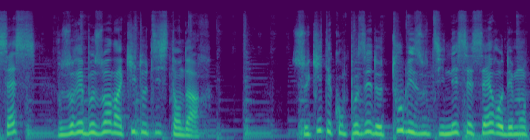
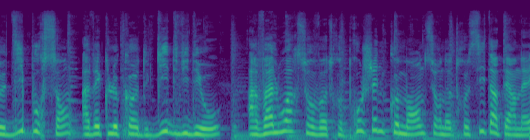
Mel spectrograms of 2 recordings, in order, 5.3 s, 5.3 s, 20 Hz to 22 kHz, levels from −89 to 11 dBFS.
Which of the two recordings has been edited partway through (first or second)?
second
